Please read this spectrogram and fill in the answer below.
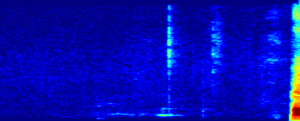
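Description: Near silence, then a voice starts speaking right at the end.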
